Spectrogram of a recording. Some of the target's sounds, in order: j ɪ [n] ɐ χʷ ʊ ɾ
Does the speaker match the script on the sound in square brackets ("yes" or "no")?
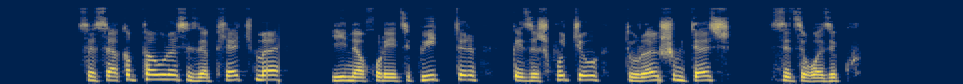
yes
